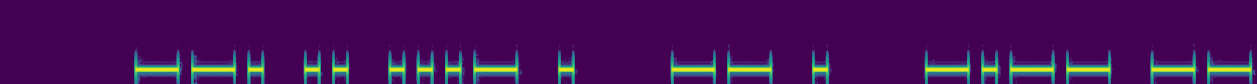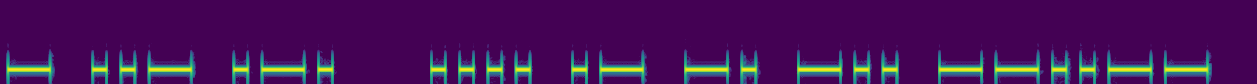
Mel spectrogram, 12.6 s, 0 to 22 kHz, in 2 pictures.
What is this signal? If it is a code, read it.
Morse code, heard as a keyed tone, about 17 wpm, 700 Hz. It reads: GIVE ME YOUR HAND,
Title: Sentences from Top 1500 Words 17wpm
